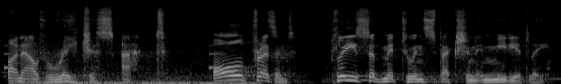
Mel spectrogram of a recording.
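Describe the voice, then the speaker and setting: A man playing a stern, shrewd judge in an anime game, speaking in a measured, formal, authoritative way. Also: medium pitch, very animated, fairly bright tone, soft background music. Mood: grave.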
